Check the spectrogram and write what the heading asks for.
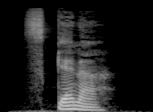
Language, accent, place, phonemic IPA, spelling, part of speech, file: German, Germany, Berlin, /ˈskɛnɐ/, Scanner, noun, De-Scanner.ogg
- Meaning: 1. scanner (device) 2. one who scans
